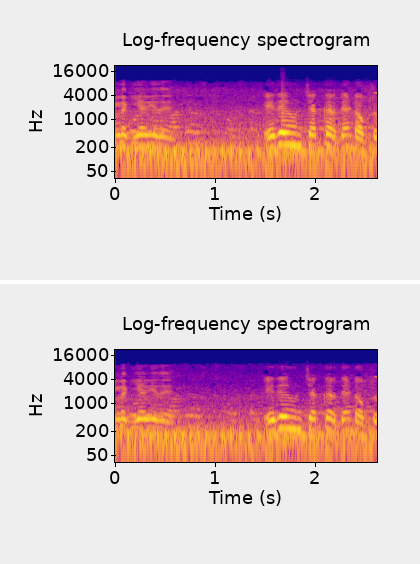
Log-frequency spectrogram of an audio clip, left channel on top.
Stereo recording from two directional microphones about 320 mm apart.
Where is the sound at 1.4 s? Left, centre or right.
Centre.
